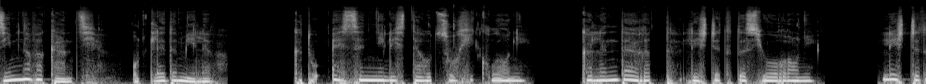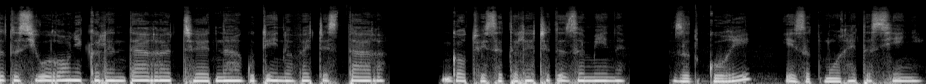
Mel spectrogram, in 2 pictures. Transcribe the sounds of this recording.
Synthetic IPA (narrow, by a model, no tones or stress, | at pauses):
z̥imnəvɐkant̪sijəot̪lɛd̪ɐmilɛvə | kɐt̪ɔ̰ɛsɛnːilist̪aot̪suxikʰlˠɔni | kɐlɛnd̪aɾət̪liʃt̪ɛt̪ə̥t̪əsioɾɔni | liʃt̪ɛt̪ət̪əsioɾɔnikɐlɛnd̪aɾət͡ʃɛːd̪naɡod̪inəvɛt͡ʃɛst̪aɾə | ɡɔt̪visɛd̪ɐlɛt͡ʃɛd̪ɐzɐminɛ | zɐd̪ɡoɾi | izɐt̪moɾɛt̪əsini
